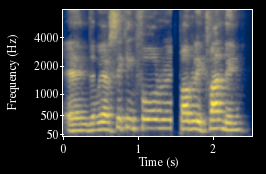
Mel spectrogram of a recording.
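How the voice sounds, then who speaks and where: A man's voice: sits high, normal speed. A middle-aged man with an Israeli accent, a native Hebrew speaker, earnestly explaining his book project in an interview and often restarting and rephrasing his sentences. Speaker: book co-author and security expert. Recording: roomy echo.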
